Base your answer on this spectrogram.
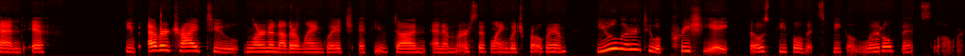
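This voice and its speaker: Speaking at a fairly slow pace, a woman has a medium pitch. Her pitch varies in an ordinary way. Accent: American. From New York. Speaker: YouTuber giving speaking advice. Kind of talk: tutorial.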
